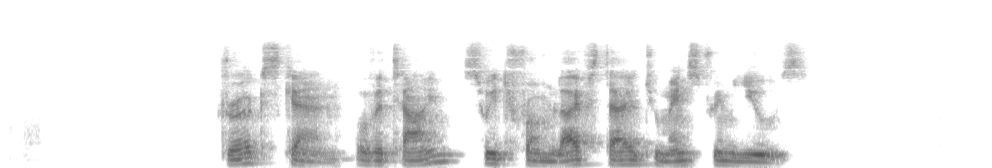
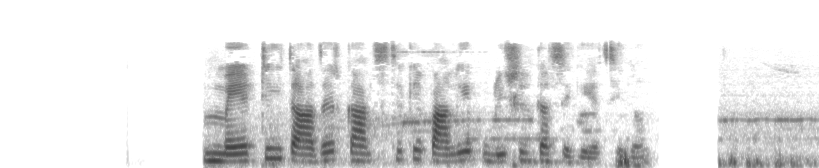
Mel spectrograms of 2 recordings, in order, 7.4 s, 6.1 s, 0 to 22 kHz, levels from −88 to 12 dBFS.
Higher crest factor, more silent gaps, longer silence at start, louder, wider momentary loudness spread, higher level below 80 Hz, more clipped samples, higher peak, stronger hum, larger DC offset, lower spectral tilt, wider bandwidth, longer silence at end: about the same, 22 dB vs 22 dB; second, none vs 4.96-5.00 s, 5.10-5.24 s; about the same, 1.65 s vs 1.55 s; second, -34 LUFS vs -22 LUFS; second, 10 LU vs 17 LU; second, -74 dBFS vs -48 dBFS; neither; second, -14 dBFS vs -2 dBFS; neither; neither; about the same, -5.5 dB/octave vs -5 dB/octave; about the same, 8 kHz vs 8.2 kHz; first, 1.45 s vs 0.15 s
